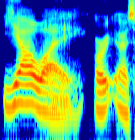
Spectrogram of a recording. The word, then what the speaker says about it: Yahweh: And it's pronounced Yahweh, Yahweh. Yahweh. You'll see how it looks like. We'll go through a very specific pronunciation. The Y is pronounced as in lily or yes.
